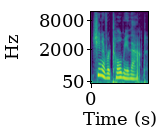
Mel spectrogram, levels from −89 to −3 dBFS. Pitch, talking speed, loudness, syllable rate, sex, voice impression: 185 Hz, 260 wpm, -16 LUFS, 5.8 syllables/s, female, feminine, adult-like, bright, soft, clear, fluent, intellectual, slightly calm, friendly, reassuring, elegant, kind, slightly modest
